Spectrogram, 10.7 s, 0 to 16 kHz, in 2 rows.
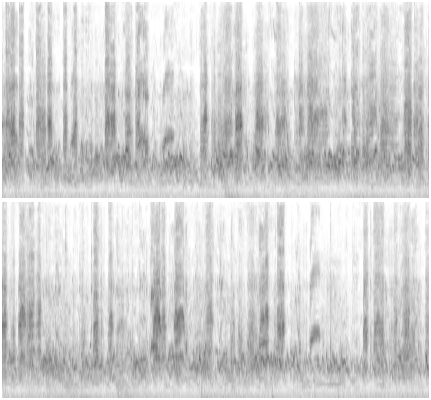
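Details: Many budgerigars chattering together in an aviary on 22 June 2025, a long unbroken wall of high twittering, clicks and scratchy warbled notes, fluctuating in loudness throughout.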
